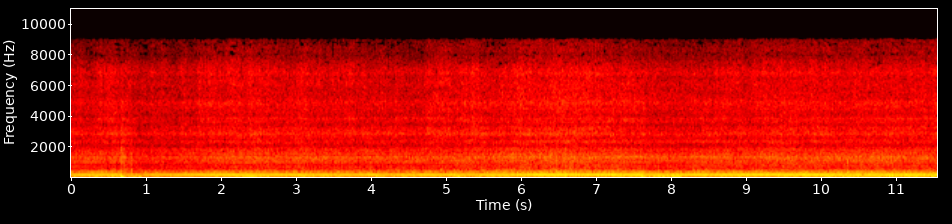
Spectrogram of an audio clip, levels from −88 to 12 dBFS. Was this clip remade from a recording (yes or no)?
no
